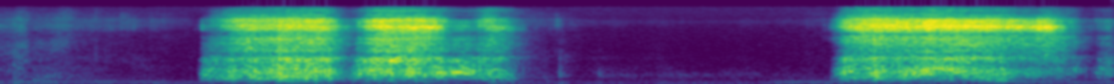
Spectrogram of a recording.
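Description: Two long, wet, hissing bursts with a breath pause between, consistent with wet sneezes.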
